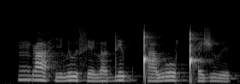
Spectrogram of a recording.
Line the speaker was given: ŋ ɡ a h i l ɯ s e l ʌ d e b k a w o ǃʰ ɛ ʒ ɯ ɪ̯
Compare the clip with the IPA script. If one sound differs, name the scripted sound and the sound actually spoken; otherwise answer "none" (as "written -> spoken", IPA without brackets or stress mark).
k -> ǃ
